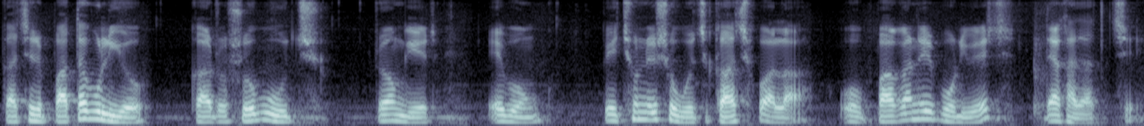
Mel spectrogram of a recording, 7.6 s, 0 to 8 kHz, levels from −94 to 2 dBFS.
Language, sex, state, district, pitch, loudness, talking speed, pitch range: Bengali, male, West Bengal, Cooch Behar, 130 Hz, -19 LUFS, 110 wpm, 120-145 Hz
